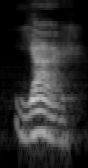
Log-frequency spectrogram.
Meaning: year (the time it takes the Earth to circle the Sun; its equivalent on other planets)
- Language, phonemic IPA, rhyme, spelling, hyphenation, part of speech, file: Dutch, /jaːr/, -aːr, jaar, jaar, noun, Nl-jaar.ogg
